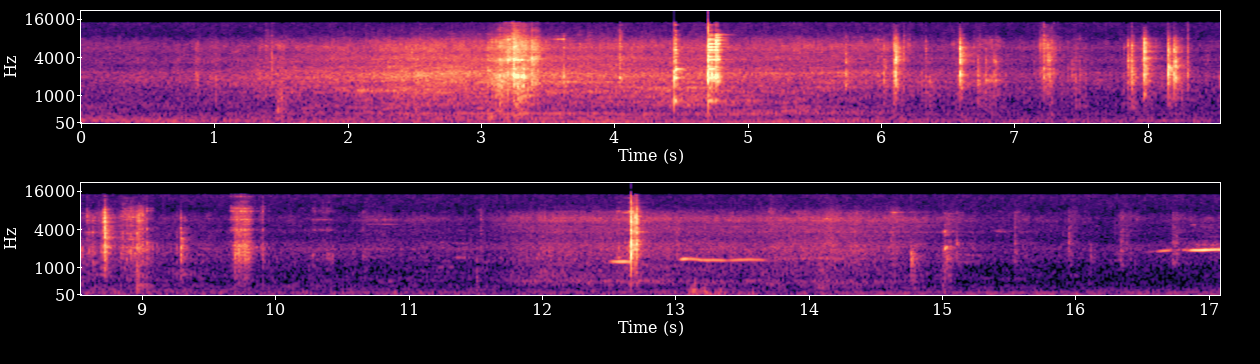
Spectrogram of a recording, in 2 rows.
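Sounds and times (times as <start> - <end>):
low motor hum: 0.0 - 17.0
metal tools clinking: 3.0 - 10.7.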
